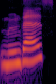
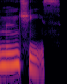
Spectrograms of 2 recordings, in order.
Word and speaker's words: Moonves: Her name is Julie Chen Moonves. Oh, And the joke is somebody in our family couldn't pronounce that. right. And so he would pronounce her name Julie Mooncheese.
